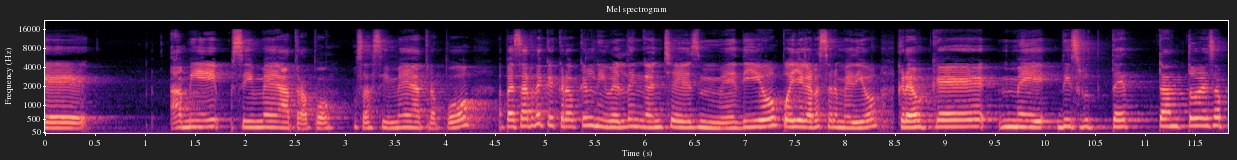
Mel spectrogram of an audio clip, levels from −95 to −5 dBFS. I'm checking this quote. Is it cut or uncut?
cut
